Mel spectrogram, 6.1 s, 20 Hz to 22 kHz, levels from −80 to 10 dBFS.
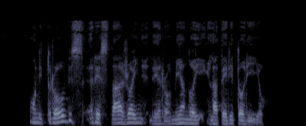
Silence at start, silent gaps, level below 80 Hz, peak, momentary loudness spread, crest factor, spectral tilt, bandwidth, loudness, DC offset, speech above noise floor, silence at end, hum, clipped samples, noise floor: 0.6 s; none; -68 dBFS; -20 dBFS; 9 LU; 18 dB; -4.5 dB/octave; 11.5 kHz; -37 LUFS; under 0.1%; 45 dB; 0.85 s; none; under 0.1%; -82 dBFS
